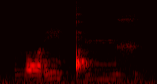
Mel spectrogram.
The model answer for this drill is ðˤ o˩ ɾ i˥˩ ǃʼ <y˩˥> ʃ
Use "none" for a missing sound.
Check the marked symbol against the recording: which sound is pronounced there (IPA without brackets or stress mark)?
y˧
